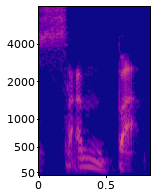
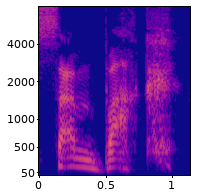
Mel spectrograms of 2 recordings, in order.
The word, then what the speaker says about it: Sandbach: And I thought it was Sandback. I don't know why I always call it sand back because it's spelled B A C H and to me that's back like as in your back which in a in another one I've hurt my back.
